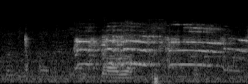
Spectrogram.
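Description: A man's shrill, high-pitched shriek, held for about a second and a half from just under a second in, its pitch easing down slightly at the end. A soft low bump on the microphone comes partway through.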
